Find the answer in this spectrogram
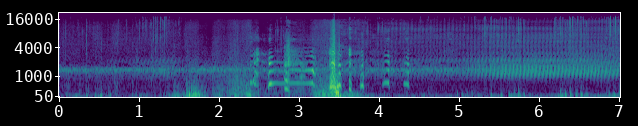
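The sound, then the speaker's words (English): A cicada's steady drone hums continuously in the background, with a burst of sharp clicks and crackly buzzing bursts partway through, then the drone swelling slightly noisier toward the end. “not a dragonfly, that's a cicada. Yep, that's a cicada.”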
